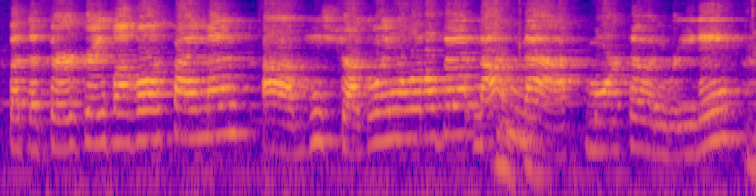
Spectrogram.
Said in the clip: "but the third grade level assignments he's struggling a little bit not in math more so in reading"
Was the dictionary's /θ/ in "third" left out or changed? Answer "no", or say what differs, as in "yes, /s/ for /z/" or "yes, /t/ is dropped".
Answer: no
